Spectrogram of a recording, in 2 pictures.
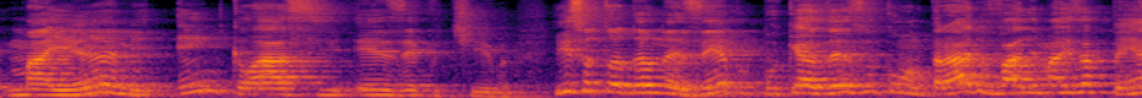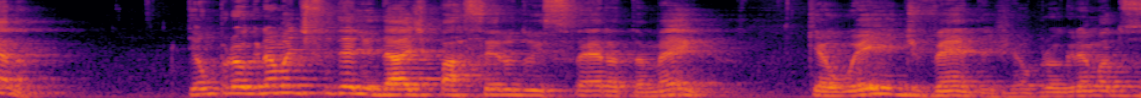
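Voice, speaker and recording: A man from Salvador, giving an enthusiastic, salesy explainer on travel rewards and speaking straight to the viewer. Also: fairly bright tone. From Salvador, Brazil. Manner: enthusiastic salesy pitch, addresses viewer directly. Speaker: miles and travel rewards coach. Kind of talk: promotional explainer video. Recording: roomy echo.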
